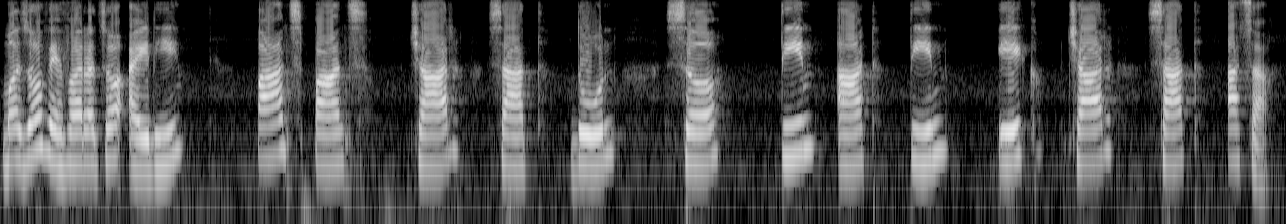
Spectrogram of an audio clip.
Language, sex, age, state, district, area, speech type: Goan Konkani, female, 30-45, Goa, Salcete, rural, read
